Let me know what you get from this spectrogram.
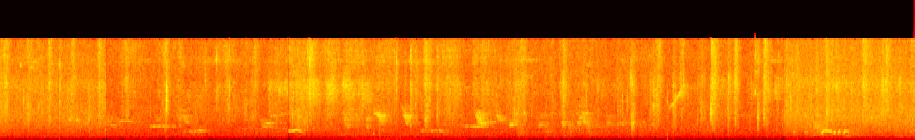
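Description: Outdoor woodland sound: a bird gives short chirps a few times over a faint hiss. Scattered soft clicks and pats come from hands smoothing wet mud over a bamboo frame.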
